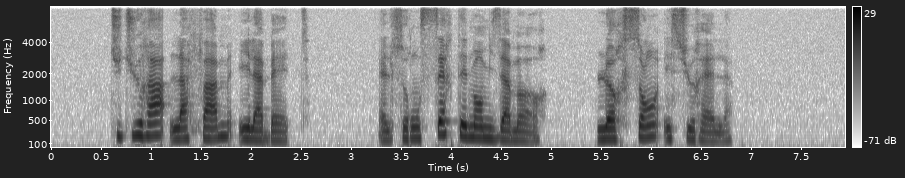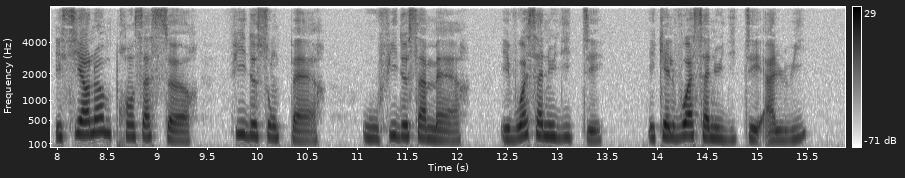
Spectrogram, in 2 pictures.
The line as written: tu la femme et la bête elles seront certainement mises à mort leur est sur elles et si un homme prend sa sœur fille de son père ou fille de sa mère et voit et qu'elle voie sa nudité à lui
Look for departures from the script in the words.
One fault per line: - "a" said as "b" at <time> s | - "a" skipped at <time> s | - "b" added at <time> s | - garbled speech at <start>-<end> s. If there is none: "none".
- "tueras" added at 0.7 s
- "sang" added at 5.7 s
- "sa nudité" added at 12.7 s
